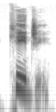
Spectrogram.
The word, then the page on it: cagey: American English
